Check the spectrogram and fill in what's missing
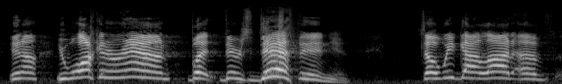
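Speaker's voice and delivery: fired-up sermon delivery; preaching at full force. Acted. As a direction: drive the zombie image home. Preaching on zombies.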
